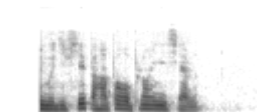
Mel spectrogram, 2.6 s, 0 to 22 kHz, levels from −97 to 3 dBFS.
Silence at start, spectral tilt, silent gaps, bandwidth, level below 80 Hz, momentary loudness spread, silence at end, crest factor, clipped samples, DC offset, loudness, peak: 0.4 s; -9.5 dB/octave; none; 7.4 kHz; -66 dBFS; 10 LU; 0.6 s; 16 dB; under 0.1%; under 0.1%; -32 LUFS; -16 dBFS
